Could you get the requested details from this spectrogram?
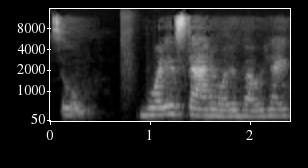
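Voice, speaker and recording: Fairly even intonation carries a somewhat breathy voice. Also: woman. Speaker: podcast host. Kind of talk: interview.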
